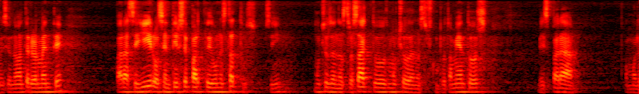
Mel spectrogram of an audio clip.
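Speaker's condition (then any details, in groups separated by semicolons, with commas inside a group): No condition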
